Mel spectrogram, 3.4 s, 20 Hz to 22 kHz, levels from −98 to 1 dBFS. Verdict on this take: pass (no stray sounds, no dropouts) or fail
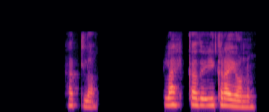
pass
